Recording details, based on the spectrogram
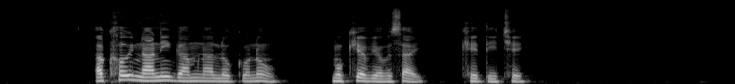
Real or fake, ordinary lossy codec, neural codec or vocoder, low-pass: real; none; none; 14.4 kHz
